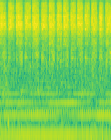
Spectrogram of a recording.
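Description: Sandpaper rubbing back black stain on a PRS-style guitar body, steady rhythmic back-and-forth strokes, close and clear with no voices.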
